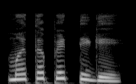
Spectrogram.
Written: ಮತಪೆಟ್ಟಿಗೆ

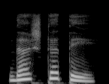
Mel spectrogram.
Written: ದಷ್ಟತೆ

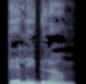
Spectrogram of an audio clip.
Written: ಟೆಲಿಗ್ರಾಮ್

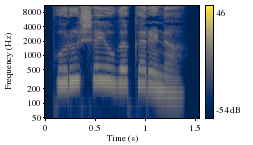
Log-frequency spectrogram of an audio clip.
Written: ಪುರುಷಯುಗಕರಣ

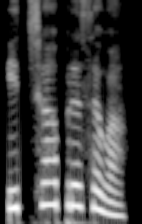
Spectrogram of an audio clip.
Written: ಇಚ್ಛಾಪ್ರಸವ

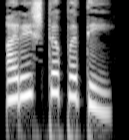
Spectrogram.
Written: ಅರಿಷ್ಟಪತಿ

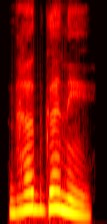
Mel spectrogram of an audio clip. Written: ದಿಗ್ಗನೆ

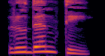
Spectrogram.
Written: ರುದಂತಿ

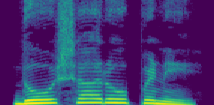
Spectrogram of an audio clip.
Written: ದೋಷಾರೋಪಣ

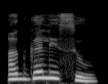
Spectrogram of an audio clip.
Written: ಅಗ್ಗಲಿಸು

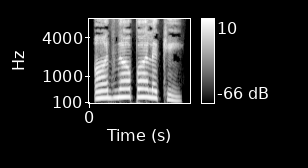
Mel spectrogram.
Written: ಆಜ್ಞಾಪಾಲಕ

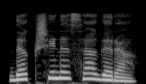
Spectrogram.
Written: ದಕ್ಷಿಣಸಾಗರ

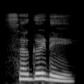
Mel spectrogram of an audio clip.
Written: ಸಾಗಾಡೆ

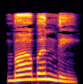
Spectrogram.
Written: ಬಾಬಂದಿ

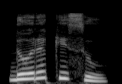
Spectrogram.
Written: ದೊರಕಿಸು

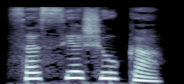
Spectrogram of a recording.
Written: ಸಸ್ಯಶೂಕ

